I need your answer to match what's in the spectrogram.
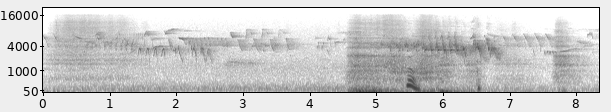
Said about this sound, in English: Listen to the birds for a minute.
